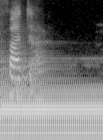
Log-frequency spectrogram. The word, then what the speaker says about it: Vater: Misalnya der Vater. Jadi der Vater, R-nya nggak terlalu kebaca, karena di depan huruf R itu ada huruf vokal.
